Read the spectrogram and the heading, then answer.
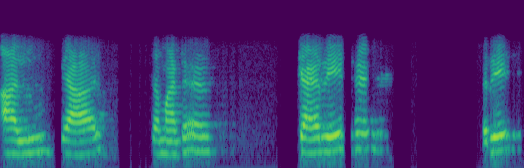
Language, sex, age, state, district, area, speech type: Hindi, female, 60+, Uttar Pradesh, Azamgarh, rural, conversation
